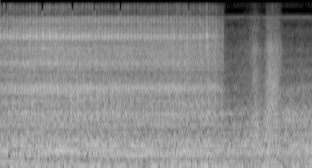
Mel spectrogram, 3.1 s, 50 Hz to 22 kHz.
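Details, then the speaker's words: Wood lathe at 900 rpm, scraper with a fresh burr smoothing a cove on a tray blank: a steady, even hissing scrape with no chatter or catching, then it lifts off. A clean cut. "just by the look of the shavings and how the tool sounds I know this will be quite clean and it is"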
